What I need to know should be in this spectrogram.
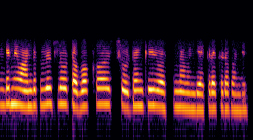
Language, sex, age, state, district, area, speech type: Telugu, female, 60+, Andhra Pradesh, Vizianagaram, rural, conversation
